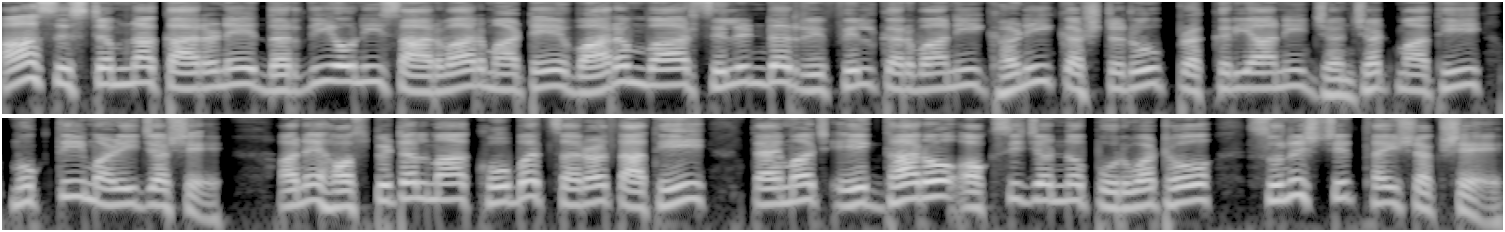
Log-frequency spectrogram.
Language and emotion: Gujarati, neutral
